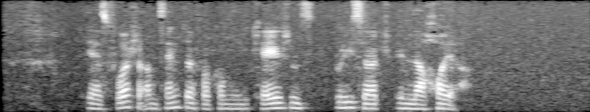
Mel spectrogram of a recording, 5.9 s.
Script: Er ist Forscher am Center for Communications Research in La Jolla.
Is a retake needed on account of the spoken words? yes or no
no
